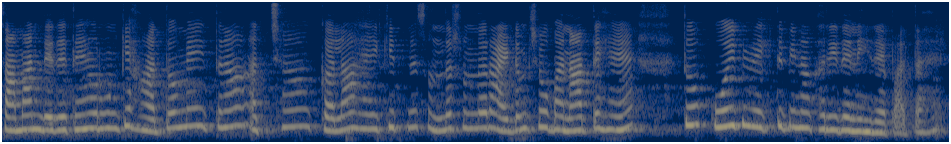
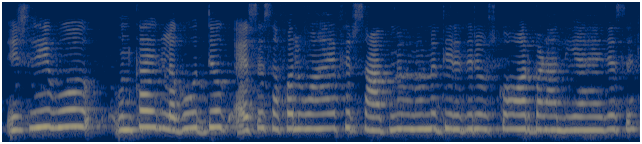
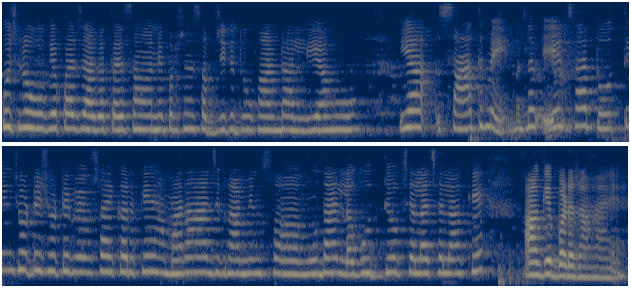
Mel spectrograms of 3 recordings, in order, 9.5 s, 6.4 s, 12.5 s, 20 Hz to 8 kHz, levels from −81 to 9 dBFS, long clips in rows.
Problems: low volume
